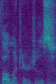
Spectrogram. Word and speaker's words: thaumaturges: The many talented Uldan thaumaturges among them should be more than capable of closing any fissures they encounter. So that's how you pronounce that, thaumaturges.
